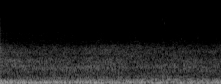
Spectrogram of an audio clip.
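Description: Steady outdoor background noise: a low rumble with a faint hiss and no distinct events.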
